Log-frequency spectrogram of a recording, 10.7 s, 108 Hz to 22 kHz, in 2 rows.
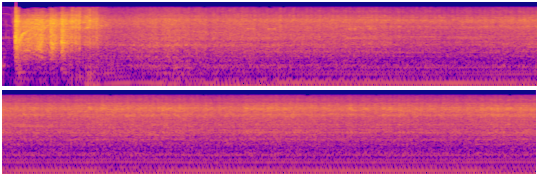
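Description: Supercharged 4.0 L V6 Mustang starting up through MAC long-tube headers, a MAC Prochamber and Magnaflow resonators and mufflers. It catches with a brief flare in the first second, then settles into a steady idle at the tailpipes.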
